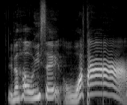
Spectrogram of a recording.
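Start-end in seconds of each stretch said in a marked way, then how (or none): 1.0-2.1 high, barked kung-fu movie fighting shout. Jokingly showing how the word is said back home: Bruce Lee-style shout. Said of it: "Bruce Lee?".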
